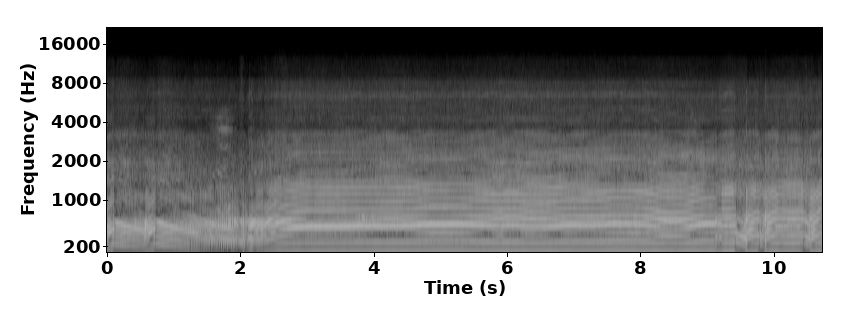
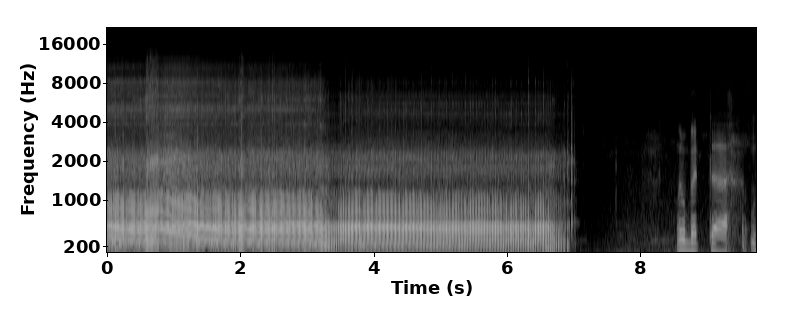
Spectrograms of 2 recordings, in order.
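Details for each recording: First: Homelite Super XL chainsaw with a 20-inch bar: it revs to a high, steady buzz that holds evenly under the cut, then drops back. Runs healthy, needing only slight tuning and chain sharpening. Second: Auction-bought Homelite Super XL chainsaw first start on secondhand non-ethanol boat fuel: high two-stroke scream surging and wavering before cutting out; lean on the bottom, needs carb adjustment or diaphragm to soften.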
